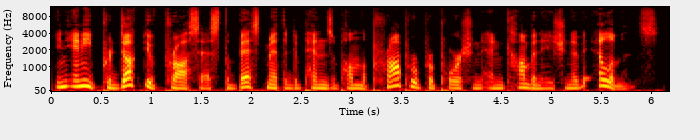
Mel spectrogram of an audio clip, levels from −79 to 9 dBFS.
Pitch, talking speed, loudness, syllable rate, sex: 150 Hz, 155 wpm, -22 LUFS, 5.5 syllables/s, male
